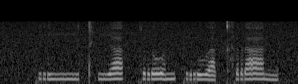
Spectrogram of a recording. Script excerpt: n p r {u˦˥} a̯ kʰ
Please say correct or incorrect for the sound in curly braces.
incorrect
